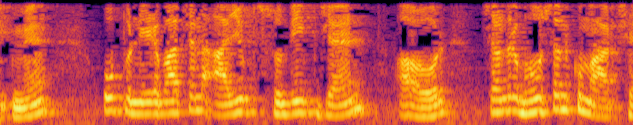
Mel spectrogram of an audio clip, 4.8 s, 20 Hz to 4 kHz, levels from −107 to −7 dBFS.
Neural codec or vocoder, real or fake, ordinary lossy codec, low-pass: none; real; none; 3.6 kHz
